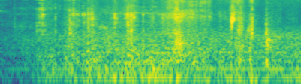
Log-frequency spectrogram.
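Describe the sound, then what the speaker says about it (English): A garden fork works through loose soil in a November garden to free sweet potatoes, giving a continuous gritty scraping and crumbling noise with a couple of small clicks, close and fairly loud. "it's recommended to loosen up the soil with a fork"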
